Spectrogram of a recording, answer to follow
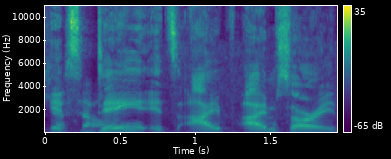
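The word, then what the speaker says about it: Dáin: Dane. I'm sorry. The BBC version tells me Dane.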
